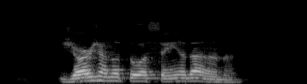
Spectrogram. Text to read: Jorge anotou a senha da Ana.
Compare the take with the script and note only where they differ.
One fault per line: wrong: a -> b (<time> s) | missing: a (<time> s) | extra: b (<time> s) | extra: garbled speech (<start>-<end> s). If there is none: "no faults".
no faults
